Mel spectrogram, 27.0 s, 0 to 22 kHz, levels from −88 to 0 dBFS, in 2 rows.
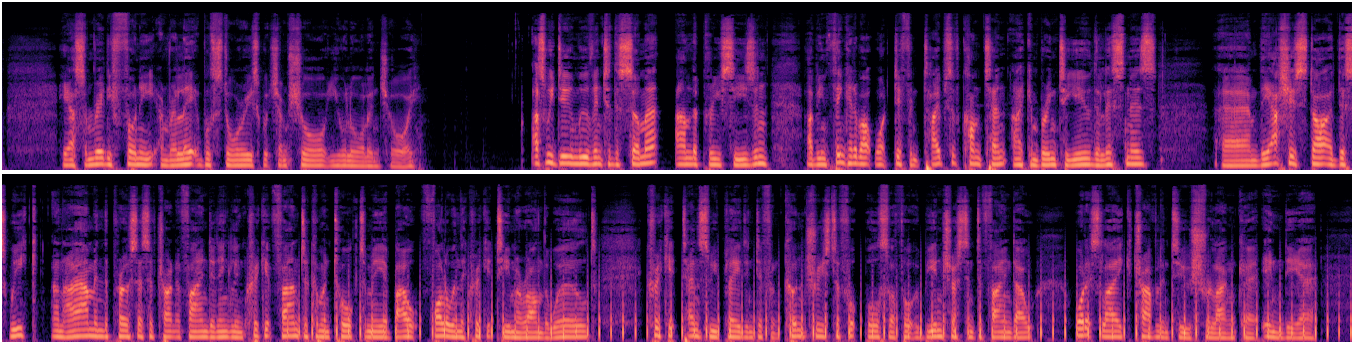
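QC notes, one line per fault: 16.35–26.99 s: train of clicks. A regular ticking at about 8.4 clicks per second, roughly a hundred near-identical pulses standing well above the speech, around 10 dB, audible in pauses too. The steady pulse rate points to likely interference from nearby equipment or a faulty connection or power supply.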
